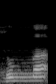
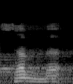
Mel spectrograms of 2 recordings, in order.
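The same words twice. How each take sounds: First: The first vowel is u, thumma. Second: The first vowel is a, thamma. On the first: The speaker calls it wrong. "أن يضم الثاء من ثم فيقول ومن ثم" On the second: The speaker calls it right. "وظرف مكان أن يقال ثم"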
